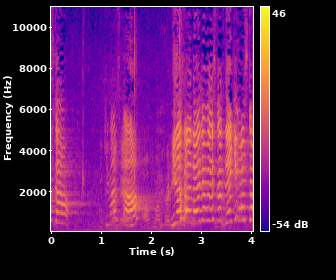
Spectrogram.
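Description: Young girls' voices speaking into microphones over a PA, in short bursts with a brief lull about half a second in, over a steady low hum.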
